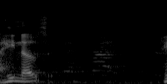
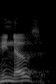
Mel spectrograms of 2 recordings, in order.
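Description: First: Slow, soft, drawn-out he knows it; hushed repeat. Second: Said in the usual way. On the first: Real, not acted. Pastor reminding church God knows, slow hushed emphasis. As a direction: drop to a near hush, lingering. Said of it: "repeats softly vs loud". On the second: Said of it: "repeat at normal level".

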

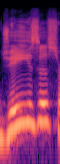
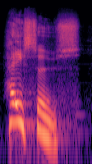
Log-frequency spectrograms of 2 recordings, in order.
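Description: First: Jesus said as GEE-zus, English J; English pronunciation. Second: Jesus said hay-SOOS, J as H; Jesus with an H sound, stress the end; Spanish pronunciation. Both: Retold or imitated. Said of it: "The J's have an H sound".

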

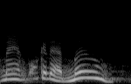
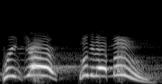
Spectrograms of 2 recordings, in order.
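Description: First: Higher, softened marveling thought; quiet wonder. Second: High, loud excited holler; excited shout. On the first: His own awed thought retold. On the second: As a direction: call out in amazement at full voice. Retold excited calling out. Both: Retold or imitated.

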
